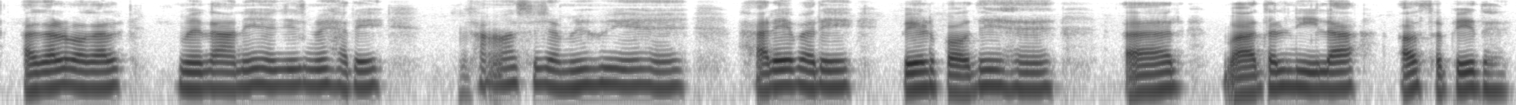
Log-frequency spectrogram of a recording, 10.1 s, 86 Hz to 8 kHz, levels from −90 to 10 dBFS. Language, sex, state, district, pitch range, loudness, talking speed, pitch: Hindi, female, Chhattisgarh, Sukma, 180-195 Hz, -17 LUFS, 120 wpm, 185 Hz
